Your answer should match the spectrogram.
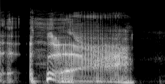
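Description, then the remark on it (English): A voice imitates an old-cartoon ooga horn, like a sad clown horn: a short grunt, then one long, raspy, buzzing honk with a slight upward bend that cuts off abruptly, followed by silence. “If it was just sort of like, like some sad clown horn, like the Ooga horn, but petering out at the end, and then coughing like they would in the old cartoons when they'd honk the horn and they would cough.”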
